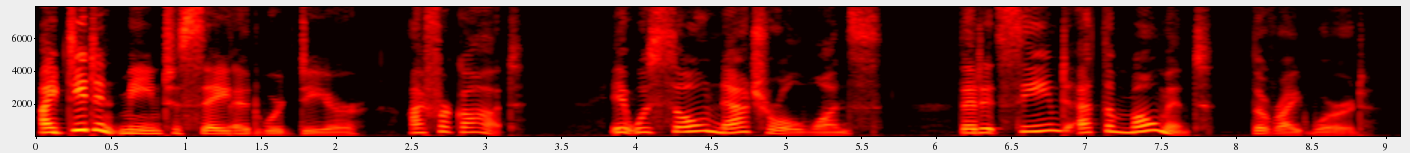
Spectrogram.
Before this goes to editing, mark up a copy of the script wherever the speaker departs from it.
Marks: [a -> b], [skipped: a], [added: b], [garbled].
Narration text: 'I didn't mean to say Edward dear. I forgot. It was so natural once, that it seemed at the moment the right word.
'I didn't mean to say Edward dear. I forgot. It was so natural once, that it seemed at the moment the right word.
